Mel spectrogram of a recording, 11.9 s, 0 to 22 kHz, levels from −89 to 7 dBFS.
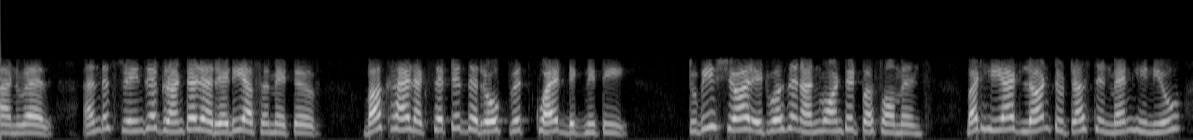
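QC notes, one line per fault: Nothing to flag here, just a normal narrowband mobile call at about 12.2 kbps, with the usual phone-line band topping out around 3.7 kHz.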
